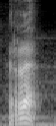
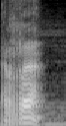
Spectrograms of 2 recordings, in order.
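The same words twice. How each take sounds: First: A single tongue-tip tap behind the teeth. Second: A rolled tongue-tip trill behind the teeth. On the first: "the alveolar tap" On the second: "an alveolar trill"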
